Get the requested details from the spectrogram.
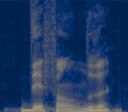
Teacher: Moi, j'entends un N, hein, personnellement, et vous entendez qu'il finit sur le dr beaucoup plus fort que moi.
